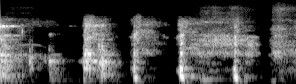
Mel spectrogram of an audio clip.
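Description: A voice imitates a deep, guttural cough: a burst of several rough, throaty hacks in quick succession, fairly loud, with no other talking.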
